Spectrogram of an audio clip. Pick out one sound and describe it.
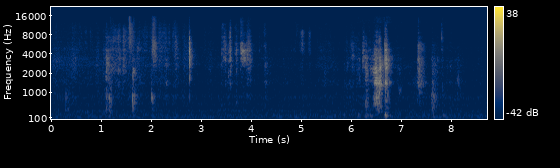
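Light knocks and taps sound as a small cardboard box is handled.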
